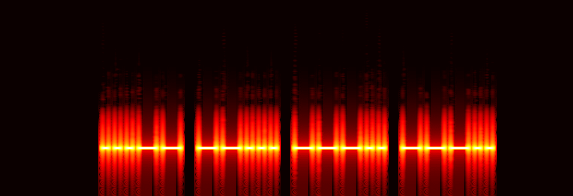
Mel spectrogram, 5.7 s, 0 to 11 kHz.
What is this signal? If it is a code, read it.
Morse code, heard as a keyed tone, about 20 wpm, 700 Hz. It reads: 3788
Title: Common Cut Numbers - 4-Digit 20wpm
